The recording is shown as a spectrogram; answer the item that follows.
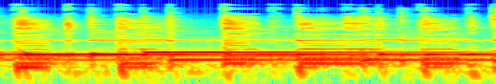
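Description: Acoustic guitar playing a quick run of plucked notes and chords, several a second.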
